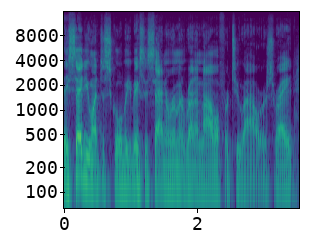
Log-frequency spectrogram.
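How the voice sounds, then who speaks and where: A man with an American accent rattles along at a very fast pace in a monotone, flat intonation with vocal fry. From US Midwest (Iowa, Detroit). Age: 40s. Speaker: construction business owner. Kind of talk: interview testimony.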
